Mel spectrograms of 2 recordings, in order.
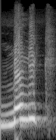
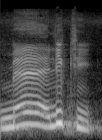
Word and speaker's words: مالك: بالكسر مالك يوم الدين فالبعض يقول مالك يوم الدين والبعض يقول ملك يوم الدين وهذا ايضا غير صحيح والصواب قلنا بالامس ان نقول مالك مالك يوم الدين اقرا الالف الذي بعد الميم وايضا اكسر حرف الكاف عليه علامه الكسره مالك مالك بهذه الطريقه كما قلنا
